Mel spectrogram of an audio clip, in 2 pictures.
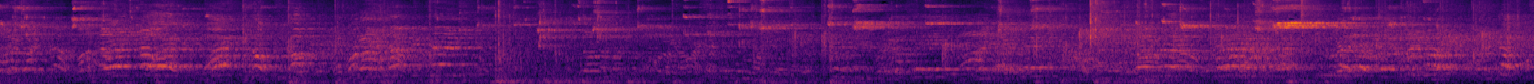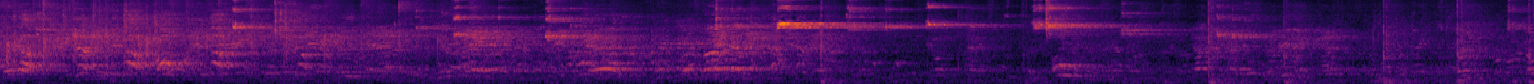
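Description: Live basketball game in a large gym: the ball bouncing on the hardwood court and a few short high sneaker squeaks, over constant indistinct talk from players and the sparse crowd.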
